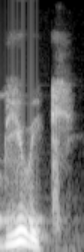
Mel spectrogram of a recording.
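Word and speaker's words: Buick: a gente vai nesse Buck como os estrangeiros gostam de falar bick a pronúncia mais detalhada Esse é o motor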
